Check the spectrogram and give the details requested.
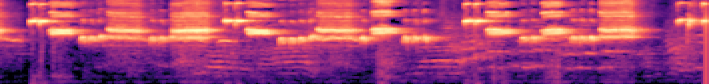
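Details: Tame Asian pied starling in steady song: repeated bright whistled notes in stepped, descending patterns with clicky harmonics, delivered in a continuous flow for several seconds.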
